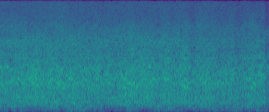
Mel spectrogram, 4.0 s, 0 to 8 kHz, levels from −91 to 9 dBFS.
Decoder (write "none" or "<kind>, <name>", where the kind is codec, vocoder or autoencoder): codec, SNAC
